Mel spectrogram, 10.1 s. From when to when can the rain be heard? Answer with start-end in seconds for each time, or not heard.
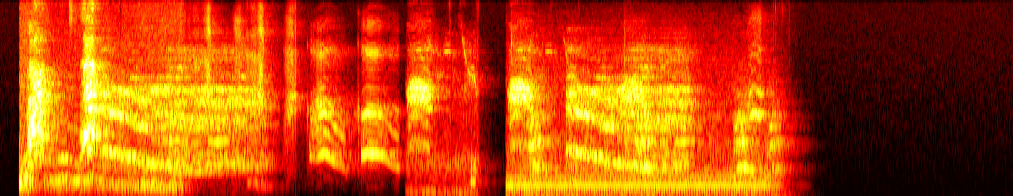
not heard.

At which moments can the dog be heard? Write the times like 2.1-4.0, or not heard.
0.1-1.9, 5.0-7.8.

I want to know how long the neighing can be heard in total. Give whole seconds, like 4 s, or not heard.
3 s.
